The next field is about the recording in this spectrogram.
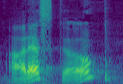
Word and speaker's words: aresko: We have the Greek word aresko. A-R-E-S-K-O, long O. The majority of the Greek verbs, by the way, end with a long O sound, which is the omega, the final O. This word Oresko is also is a present active participle,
